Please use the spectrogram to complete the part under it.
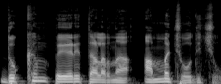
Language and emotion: Malayalam, neutral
